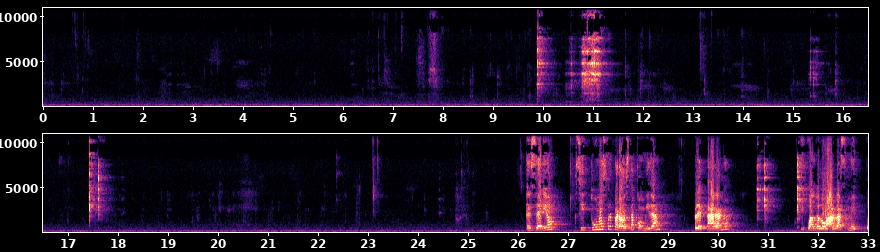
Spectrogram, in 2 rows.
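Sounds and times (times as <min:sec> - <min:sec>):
soft chewing: 0:00.0 - 0:10.8, 0:11.4 - 0:26.2
steady low hum: 0:00.0 - 0:33.0
metal spoon scraping ceramic bowl: 0:10.5 - 0:11.4.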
